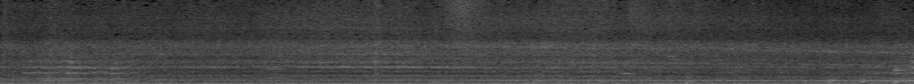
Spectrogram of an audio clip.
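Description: Hankyu commuter train running, heard from inside the car: steady rumble of wheels on rails and car body. A faint tone slowly falls in pitch through the second half.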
